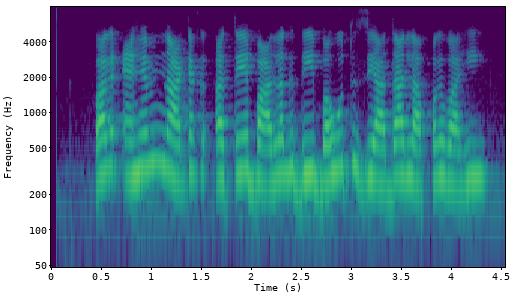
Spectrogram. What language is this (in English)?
Punjabi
